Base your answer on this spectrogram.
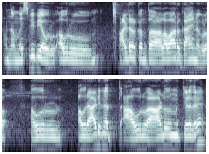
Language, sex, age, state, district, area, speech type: Kannada, male, 18-30, Karnataka, Bellary, rural, spontaneous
